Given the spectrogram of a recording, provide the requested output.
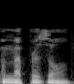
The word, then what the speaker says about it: omeprazole: Write for your doctor that if you take a pump inhibitor like, say, omeprazole, I never say it right. – Omeprazole. – Thank you, omeprazole.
